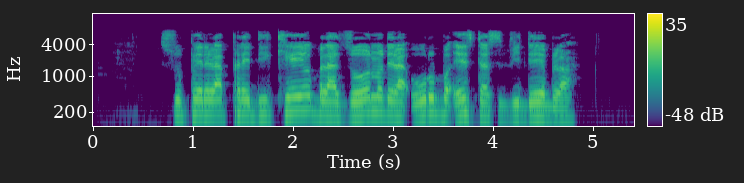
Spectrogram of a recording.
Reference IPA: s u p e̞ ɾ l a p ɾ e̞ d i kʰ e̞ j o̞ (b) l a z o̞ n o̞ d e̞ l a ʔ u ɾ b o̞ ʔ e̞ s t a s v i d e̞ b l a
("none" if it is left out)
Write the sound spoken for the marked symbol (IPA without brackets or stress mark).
b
